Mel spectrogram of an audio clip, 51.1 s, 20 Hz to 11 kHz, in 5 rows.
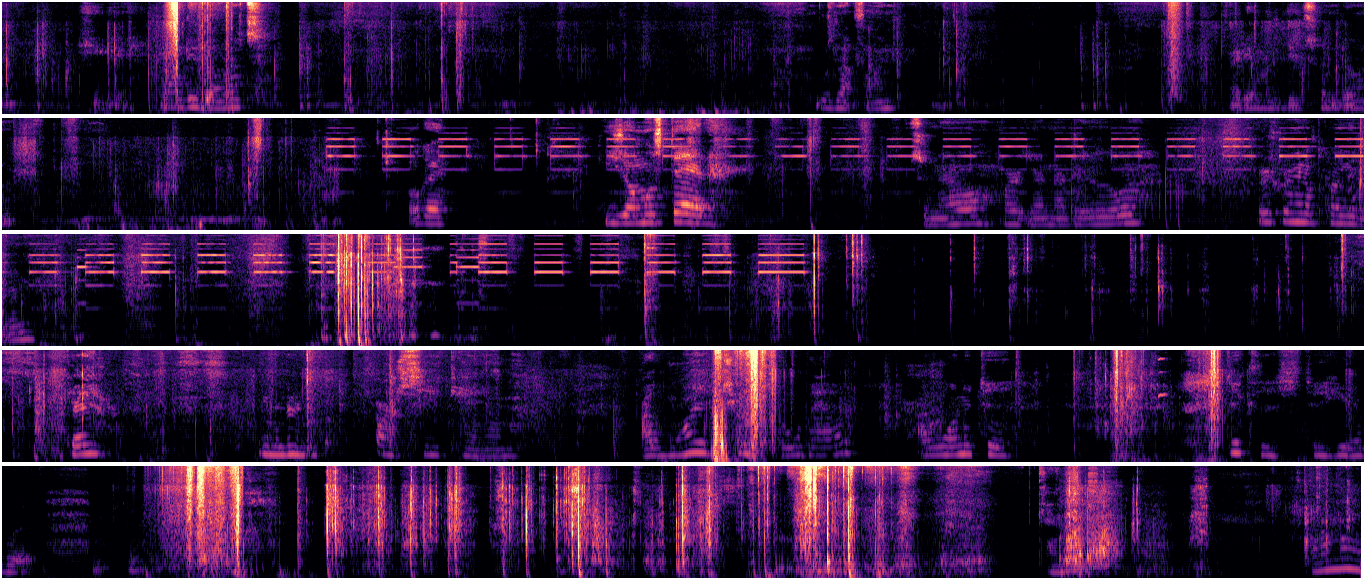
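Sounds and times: tablet handling crackles and scrapes: 42.0 - 42.7, 43.3 - 49.6.

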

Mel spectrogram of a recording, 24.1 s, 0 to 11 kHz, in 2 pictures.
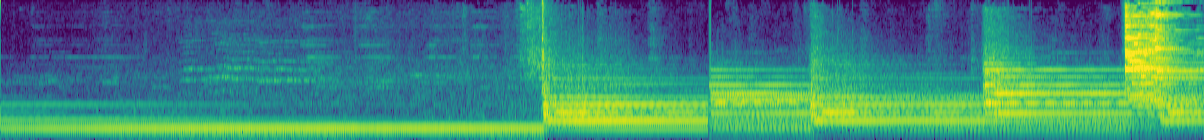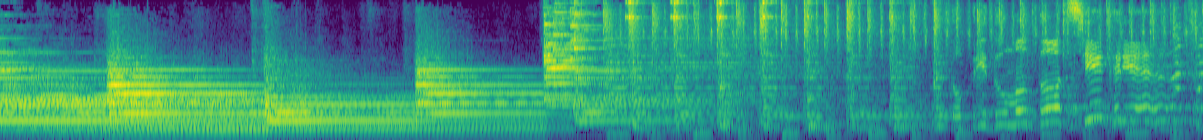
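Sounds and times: church bells ringing: 0.0 - 20.4
music with quick short notes: 18.1 - 24.0.

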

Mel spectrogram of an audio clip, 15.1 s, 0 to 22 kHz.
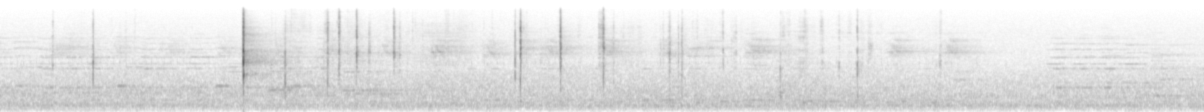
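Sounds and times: plastic shell snapping apart: 3.0 - 5.1, 6.4 - 10.9.

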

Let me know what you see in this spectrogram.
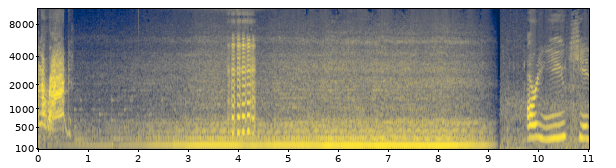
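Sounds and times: low motor drone: 0.7 - 9.2
goat bleating: 3.8 - 4.5.

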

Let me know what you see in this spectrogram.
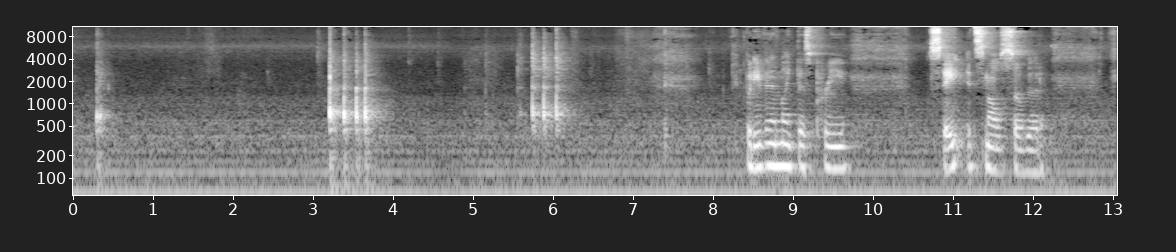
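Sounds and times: spatula knocking on plastic cup: 3.2 - 3.9, 5.6 - 6.3.

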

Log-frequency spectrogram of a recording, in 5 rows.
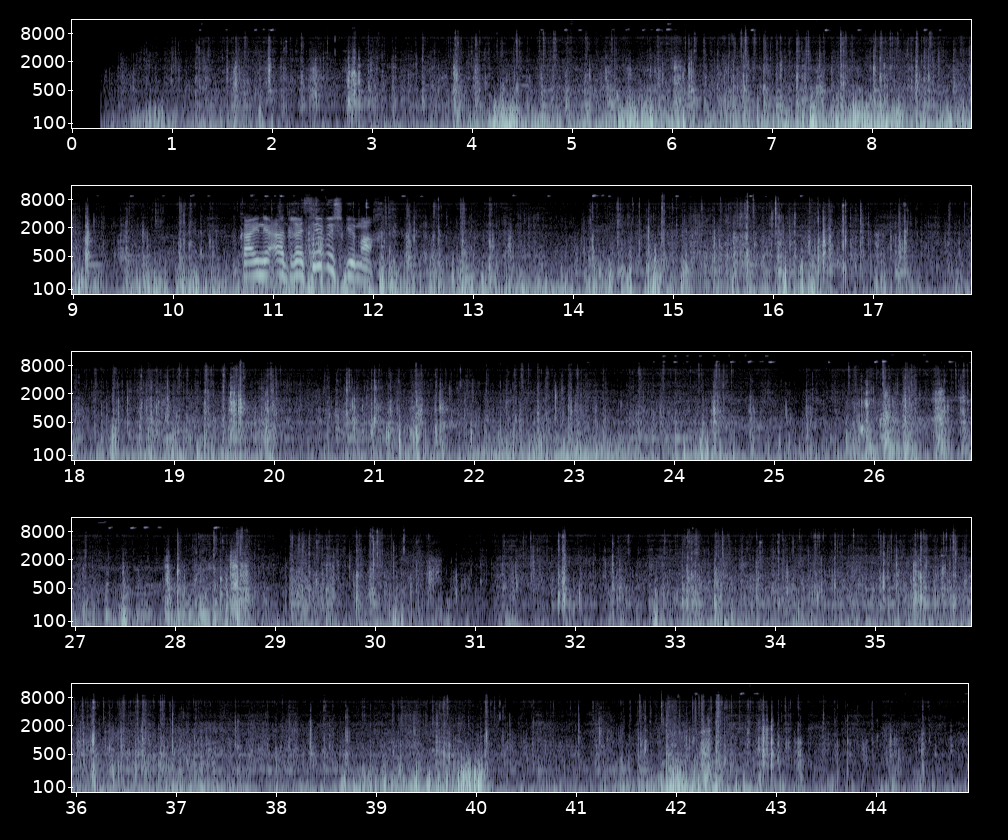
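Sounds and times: wind noise rumble: 0.3 - 2.1, 3.9 - 20.0, 36.3 - 43.5
bike clattering over stones: 0.8 - 44.9.

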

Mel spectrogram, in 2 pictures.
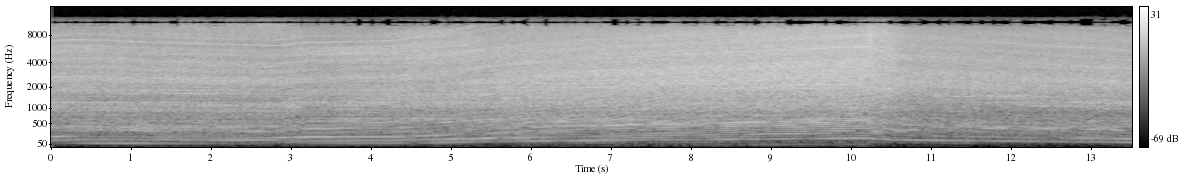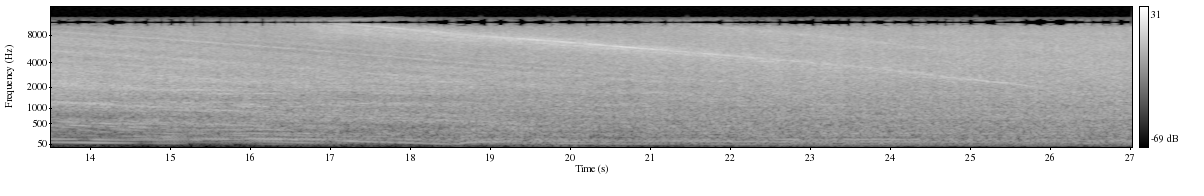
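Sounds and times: car engine on dyno: 0.0 - 27.0
loud steady rushing noise: 0.0 - 27.0
high whine falling in pitch: 9.7 - 27.0.

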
